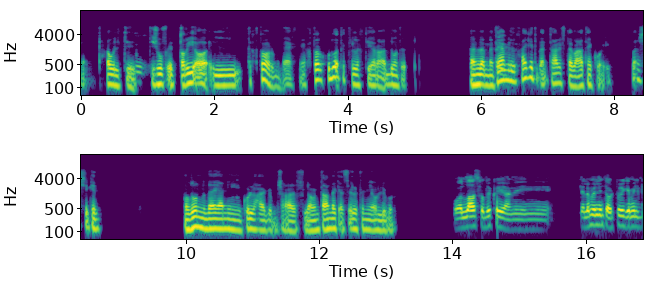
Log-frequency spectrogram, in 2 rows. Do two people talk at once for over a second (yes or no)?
no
